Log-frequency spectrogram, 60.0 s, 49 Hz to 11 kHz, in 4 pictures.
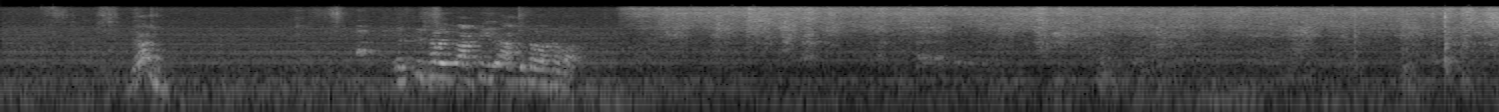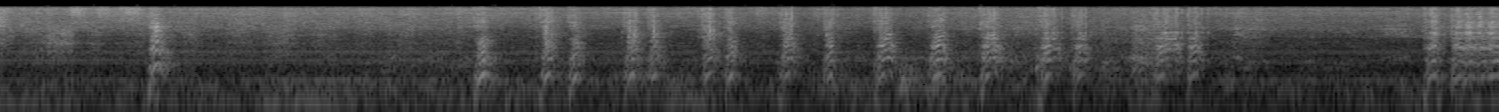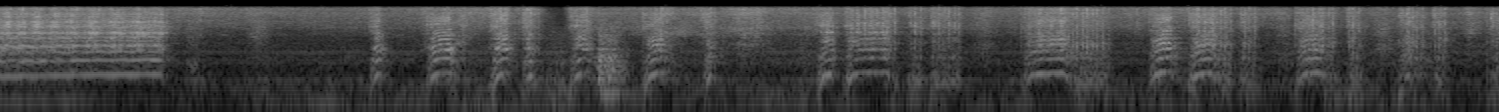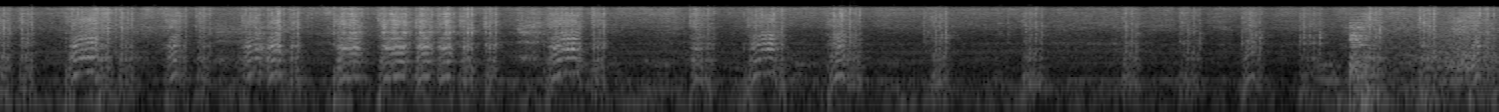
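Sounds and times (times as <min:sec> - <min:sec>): power driver whining: 0:29.2 - 0:31.7, 0:40.2 - 0:51.1.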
